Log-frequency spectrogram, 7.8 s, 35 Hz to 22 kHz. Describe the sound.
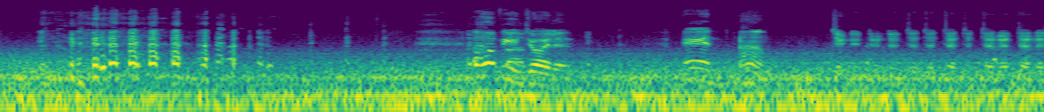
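Steady low road rumble and engine drone fill a car's cabin as it drives at about 76 miles an hour on I-64 West towards Raleigh at night under overcast skies in light traffic, constant throughout, with a person speaking briefly over the noise.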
